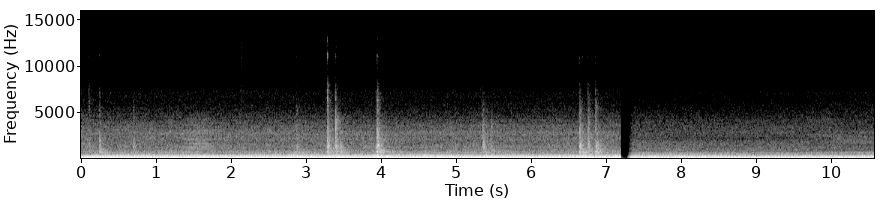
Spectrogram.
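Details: One-year-old Mr Heater Big Maxx heater with a replacement motor/fan running: a constant deep hum with a coarse buzzing drone, shaking its mounts and power line badly. Owner suspects bent fan blades; loosening the mashed rubber-washer mounts eased it slightly.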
